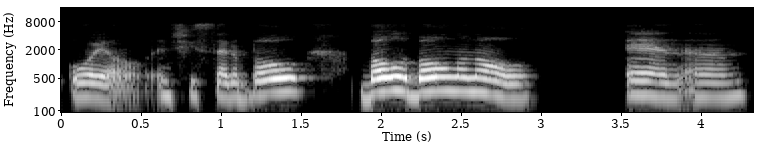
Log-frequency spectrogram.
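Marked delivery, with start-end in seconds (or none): 1.1-3.0 "boiling" run together into "bowl, and"; Southern pronunciation. Retold or imitated. Wife answering her husband, Southern slurring of "bowl, and oil". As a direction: say "boiling oil" like "bowlin' ol'". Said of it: "like you normally say it".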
